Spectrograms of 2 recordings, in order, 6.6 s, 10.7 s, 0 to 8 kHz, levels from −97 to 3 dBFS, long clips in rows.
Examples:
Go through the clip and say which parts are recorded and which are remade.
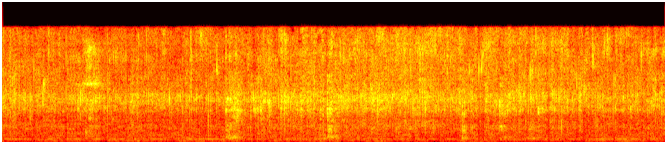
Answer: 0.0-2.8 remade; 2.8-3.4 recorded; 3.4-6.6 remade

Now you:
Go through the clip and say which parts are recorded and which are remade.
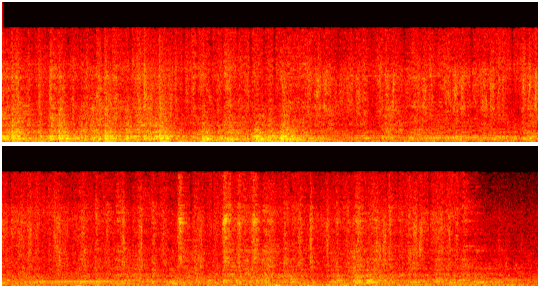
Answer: 0.0-1.2 recorded; 1.2-1.9 remade; 1.9-5.0 recorded; 5.0-5.9 remade; 5.9-10.7 recorded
